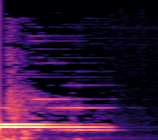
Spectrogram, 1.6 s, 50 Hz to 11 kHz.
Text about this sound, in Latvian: Lūdzu, zvanu, balsosim par 21. Tieslietu ministra Bordāna priekšlikumu.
